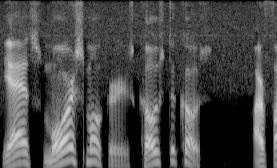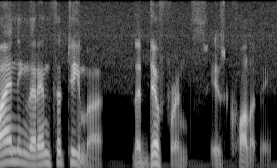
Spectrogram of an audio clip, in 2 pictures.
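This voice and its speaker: A man's voice: a little high, wildly swooping pitch, moderate pace, no echo. A man announcing a 1950s radio commercial with polished, emphatic salesmanship. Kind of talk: 1950s radio advertising read.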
